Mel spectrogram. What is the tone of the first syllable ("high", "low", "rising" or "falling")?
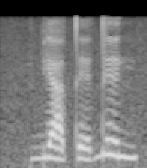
low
